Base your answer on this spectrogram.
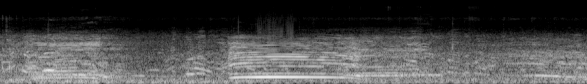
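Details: Sahiwal bull at Ambari cattle market (haat), Bangladesh, where Chattogram traders buy bulls on Monday 24 July: a loud, drawn-out harmonic moo lasting about a second, with shorter moos from other cattle before and after and a constant crowd murmur.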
